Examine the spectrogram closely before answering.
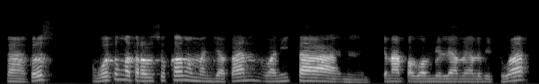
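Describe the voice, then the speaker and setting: A young man in his twenties with a somewhat high voice tells stories in a relaxed chat and slips into quoted voices. The sound is dull and lo-fi. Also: a little fast. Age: 20s. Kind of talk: casual chat.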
